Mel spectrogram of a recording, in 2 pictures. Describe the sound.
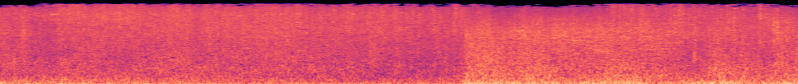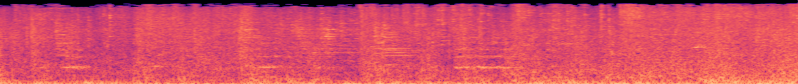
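An explosion of twelve fire shells ignited at once: a dense, roaring blast of crackling noise that surges louder a couple of seconds in and keeps rumbling and popping to the end.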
